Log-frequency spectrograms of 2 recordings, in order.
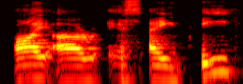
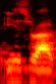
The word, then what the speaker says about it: IRSAD: Going back above, IRSAD. I usually pronounce this wrongly. I say ISRAD, but it's not ISRAD.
